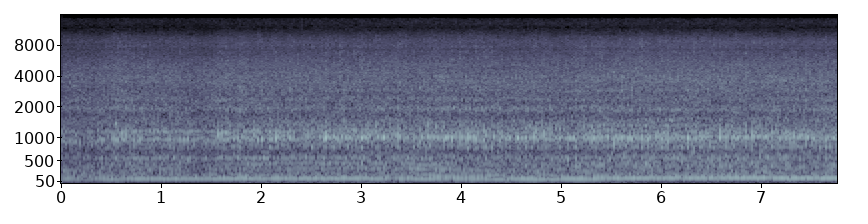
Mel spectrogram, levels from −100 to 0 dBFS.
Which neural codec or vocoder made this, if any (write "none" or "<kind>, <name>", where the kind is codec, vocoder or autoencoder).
vocoder, BigVGAN v2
